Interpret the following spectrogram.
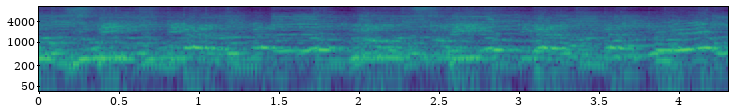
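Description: Live folk band music: a man singing wordless sliding, swooping notes over an accordion.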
